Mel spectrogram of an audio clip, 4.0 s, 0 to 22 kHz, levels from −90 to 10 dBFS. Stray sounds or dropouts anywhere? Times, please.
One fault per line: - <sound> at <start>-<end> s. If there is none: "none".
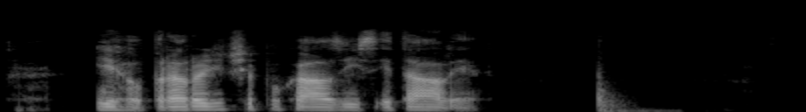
- thud at 3.0-3.4 s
